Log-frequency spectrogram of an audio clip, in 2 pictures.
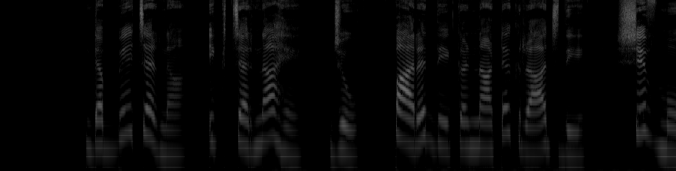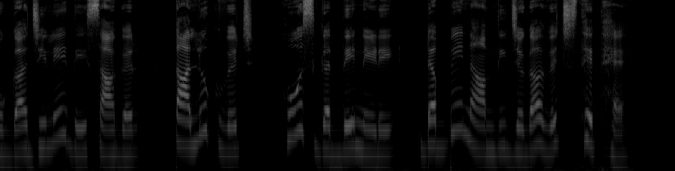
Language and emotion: Punjabi, neutral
